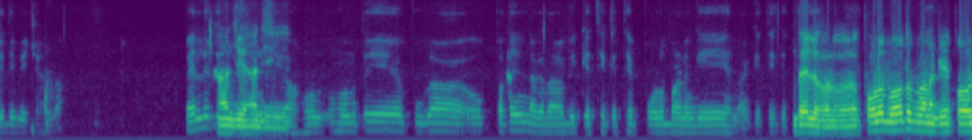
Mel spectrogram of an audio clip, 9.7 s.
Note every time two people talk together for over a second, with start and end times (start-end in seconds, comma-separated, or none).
none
